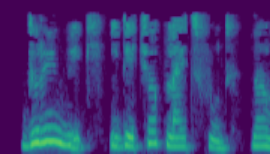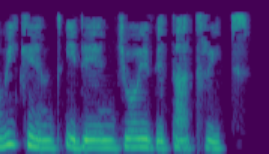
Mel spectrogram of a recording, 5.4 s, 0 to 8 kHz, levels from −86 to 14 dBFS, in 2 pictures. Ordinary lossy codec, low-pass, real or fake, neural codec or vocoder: MP3, 24 kbps; 7.2 kHz; fake; codec, 16 kHz, 4 kbps, FunCodec, trained on Chinese and English, 50 frames a second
